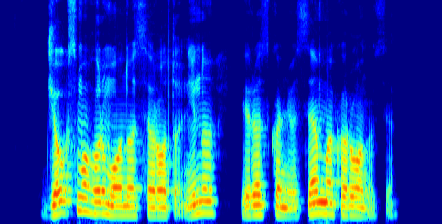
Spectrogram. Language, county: Lithuanian, Vilnius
